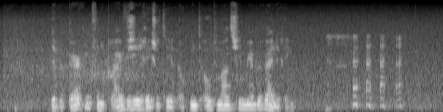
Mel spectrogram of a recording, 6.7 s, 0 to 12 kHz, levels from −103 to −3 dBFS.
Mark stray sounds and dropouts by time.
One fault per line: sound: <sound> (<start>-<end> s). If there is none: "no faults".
sound: laugh (4.9-6.1 s)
